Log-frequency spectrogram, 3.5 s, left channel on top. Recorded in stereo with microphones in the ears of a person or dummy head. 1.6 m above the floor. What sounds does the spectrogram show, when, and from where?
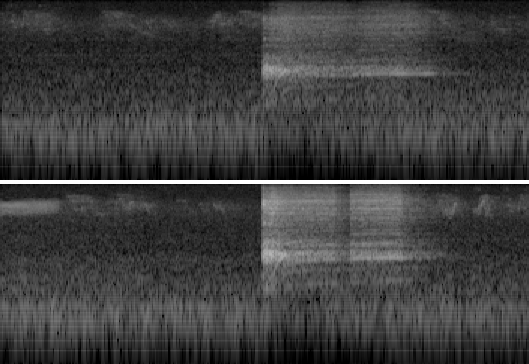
1.7 s a drill: 75° right (ahead or behind), 4.5 m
